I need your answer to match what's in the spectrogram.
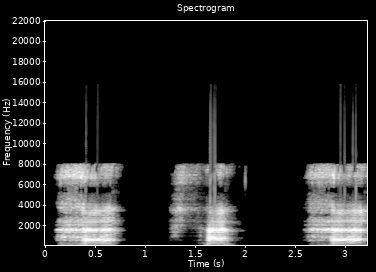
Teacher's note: ha kecil ha suaranya itu dari pangkal tenggorokan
